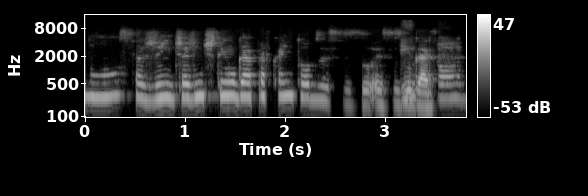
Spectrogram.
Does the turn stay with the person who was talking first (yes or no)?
yes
